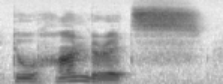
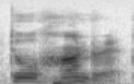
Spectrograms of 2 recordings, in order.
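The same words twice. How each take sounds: First: Two hundredths ending in a hissed s, as hundreds; added plural S. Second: Two hundred ending on d, no s; no plural S. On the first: Teacher showing what we do not say, two hundredths with final s. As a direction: put an s on the end of two hundredths. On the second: Teacher showing what we just say, two hundred without s. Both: Shown as a demonstration. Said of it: "do not add the S".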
